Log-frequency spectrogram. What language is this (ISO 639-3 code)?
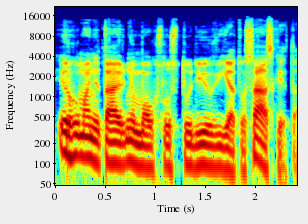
lit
